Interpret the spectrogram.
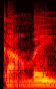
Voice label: "gang3 wei4", Chinese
